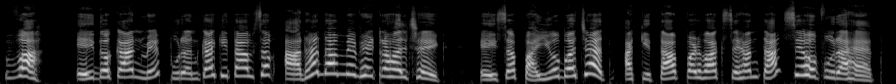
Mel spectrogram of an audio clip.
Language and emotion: Maithili, happy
